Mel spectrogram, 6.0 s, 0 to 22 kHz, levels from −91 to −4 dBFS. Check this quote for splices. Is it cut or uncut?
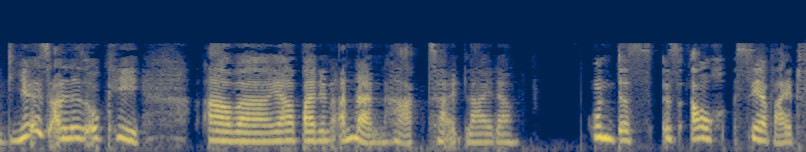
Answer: uncut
